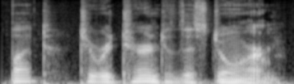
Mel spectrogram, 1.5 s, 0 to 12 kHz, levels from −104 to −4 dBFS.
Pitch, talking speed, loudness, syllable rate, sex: 100 Hz, 245 wpm, -19 LUFS, 5.3 syllables/s, male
